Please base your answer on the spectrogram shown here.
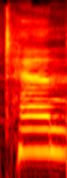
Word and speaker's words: ten: would say that's the only um Danger with 10 is kind of getting that vowel correct and being solid in it you might want to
